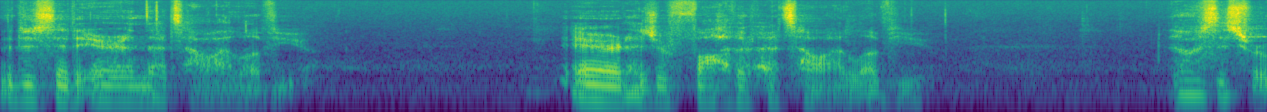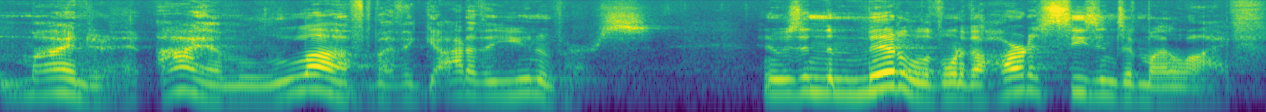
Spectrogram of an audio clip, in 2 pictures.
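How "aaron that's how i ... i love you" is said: hushed, very still, small whisper. Retelling a voice heard while holding a newborn son: very still, small voice. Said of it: "this very still and very small voice".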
